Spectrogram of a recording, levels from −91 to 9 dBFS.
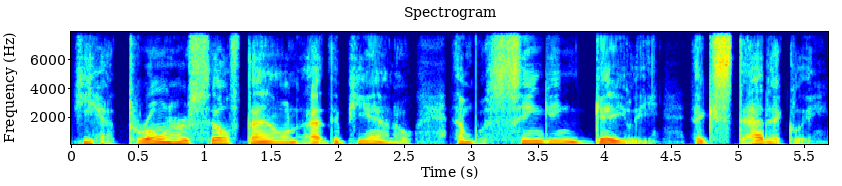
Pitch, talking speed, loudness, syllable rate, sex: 135 Hz, 135 wpm, -19 LUFS, 4.2 syllables/s, male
